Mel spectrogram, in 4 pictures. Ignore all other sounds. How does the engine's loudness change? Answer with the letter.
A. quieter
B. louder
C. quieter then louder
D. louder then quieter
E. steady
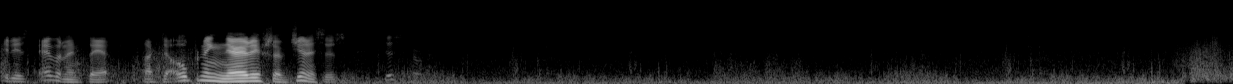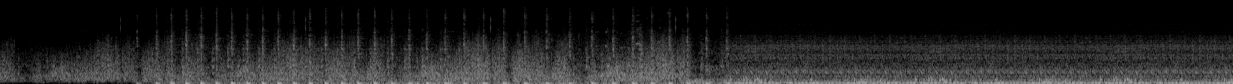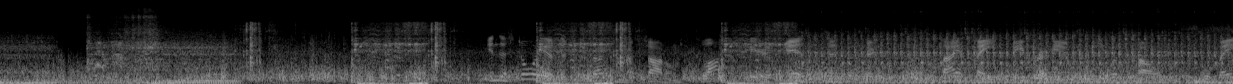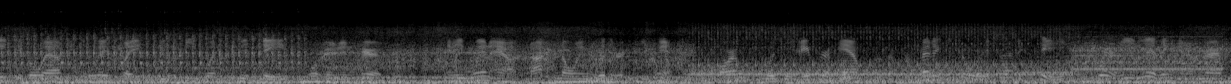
B.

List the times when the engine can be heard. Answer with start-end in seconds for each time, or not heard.
13.7-49.2.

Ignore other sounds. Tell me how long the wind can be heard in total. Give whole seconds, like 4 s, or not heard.
49 s.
